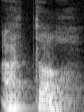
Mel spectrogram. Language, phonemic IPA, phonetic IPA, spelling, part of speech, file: Pashto, /a.tə/, [ä.t̪ə́], اته, numeral, Ps-اته.oga
- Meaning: eight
